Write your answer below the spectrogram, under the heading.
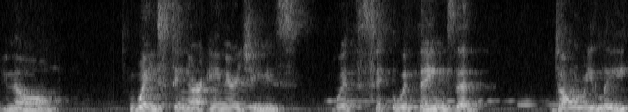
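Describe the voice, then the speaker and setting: A woman's very slow, medium-pitched speech with a Portuguese accent, music in the background and audible room echo. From Brazil. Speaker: spiritual channeler and card reader. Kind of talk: live-streamed oracle card reading. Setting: live stream.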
